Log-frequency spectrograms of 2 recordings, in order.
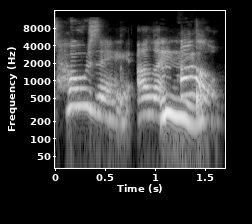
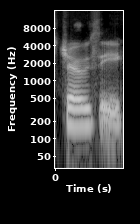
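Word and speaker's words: José: mom's like Oh no the name is Jose I definitely pronounced it as Josie because I didn't understand uh it was different in Spanish yeah no like it's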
